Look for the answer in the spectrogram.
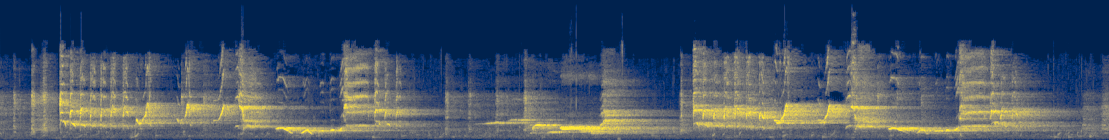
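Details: Training-master song of a white-rumped shama: rapid loud sequences mixing sharp ticks, rich warbles and downward-sliding whistles, delivered in energetic bursts with brief pauses between.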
